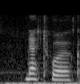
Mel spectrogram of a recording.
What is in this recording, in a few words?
"network", English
